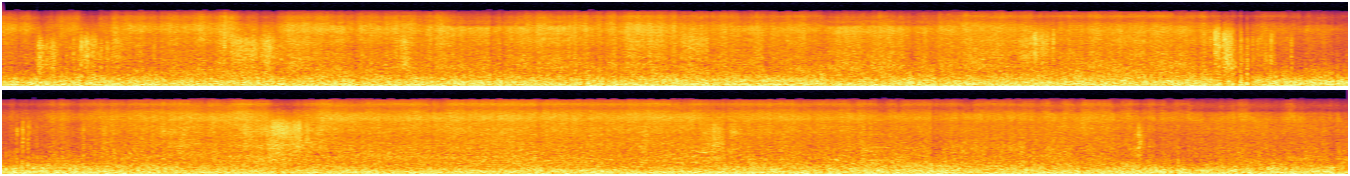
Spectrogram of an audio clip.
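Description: Strong wind roars and buffets past at high speed.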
